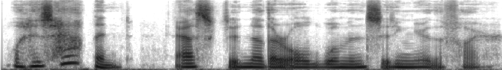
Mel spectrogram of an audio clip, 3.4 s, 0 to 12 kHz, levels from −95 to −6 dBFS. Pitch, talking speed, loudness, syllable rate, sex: 170 Hz, 195 wpm, -17 LUFS, 5.9 syllables/s, female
